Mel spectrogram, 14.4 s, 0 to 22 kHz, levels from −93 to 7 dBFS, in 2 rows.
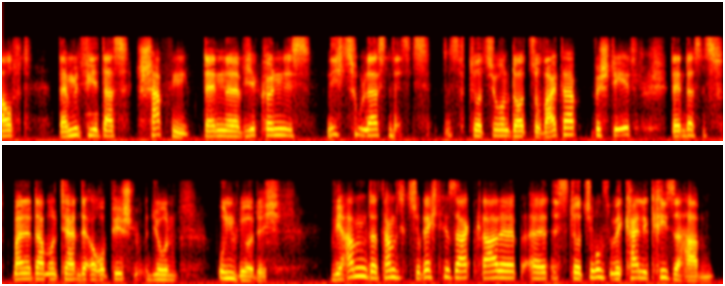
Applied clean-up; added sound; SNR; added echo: neural diffusion model UNIVERSE++.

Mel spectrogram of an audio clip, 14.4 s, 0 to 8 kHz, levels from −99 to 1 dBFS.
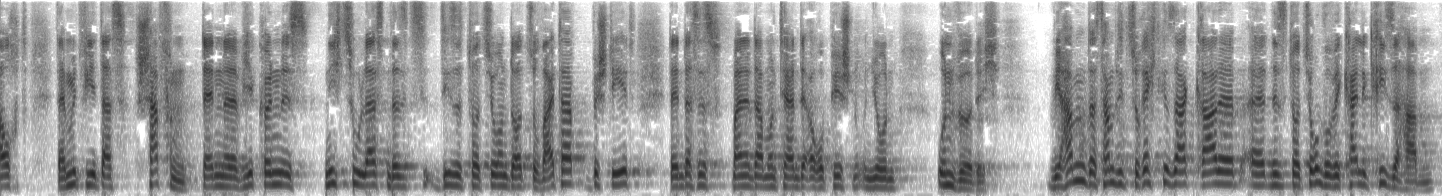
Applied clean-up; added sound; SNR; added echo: neural mask model Resemble Enhance denoiser.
